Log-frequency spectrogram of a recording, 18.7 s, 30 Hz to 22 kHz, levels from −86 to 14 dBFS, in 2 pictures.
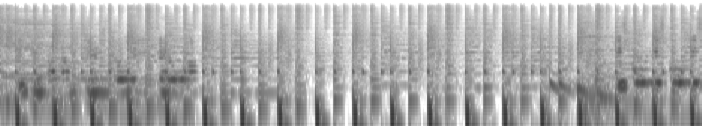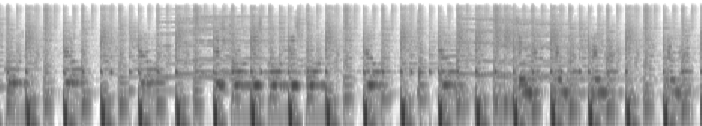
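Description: No technical faults are audible anywhere in the audio.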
